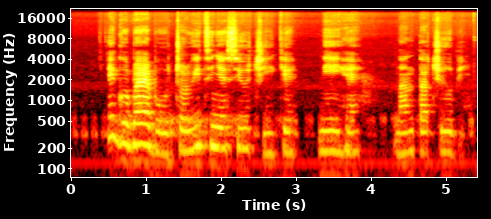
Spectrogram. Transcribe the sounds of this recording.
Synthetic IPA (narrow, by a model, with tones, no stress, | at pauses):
ɪ˦ɡʊ˨be˦ɾe˦bʊ˨t͡ʃɔ˨ɾi˦ti˦ɲe˦si˦u˦t͡ʃi˨i˦ke˦ | ni˦ɦe˦ | na˨n̩˦ta˦t͡ʃo˦bi˨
